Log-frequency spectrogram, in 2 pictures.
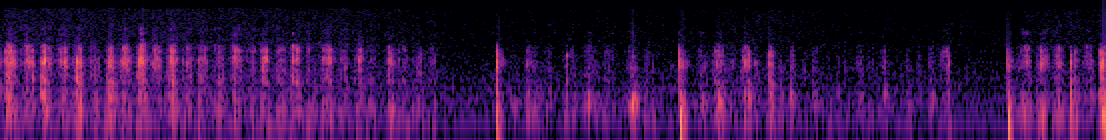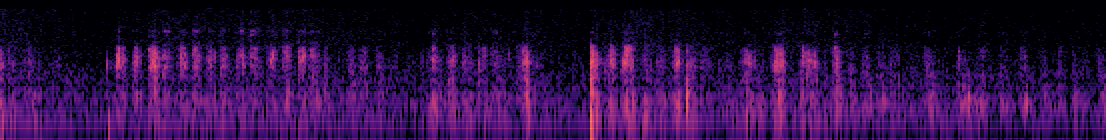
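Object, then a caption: Acrylic glass sheet scratched with a fine-liner pen. A black fine-liner pen scratches rapid hatching strokes on the head drawn on a large, flat, solid acrylic sheet. Bursts of quick, dry, papery scratching alternate with short pauses and a few sharp, bright ticks. A faint, steady low hum runs underneath the whole quiet clip.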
